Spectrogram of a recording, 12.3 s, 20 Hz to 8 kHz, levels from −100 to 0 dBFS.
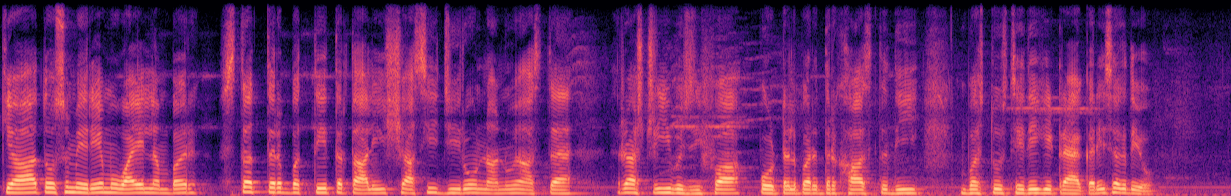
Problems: none marked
